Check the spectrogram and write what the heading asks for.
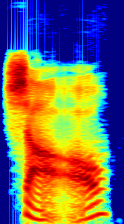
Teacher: Many translates to 多 and is pronounced using a high-level tone, while few means 少 and is pronounced using a falling rising tone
